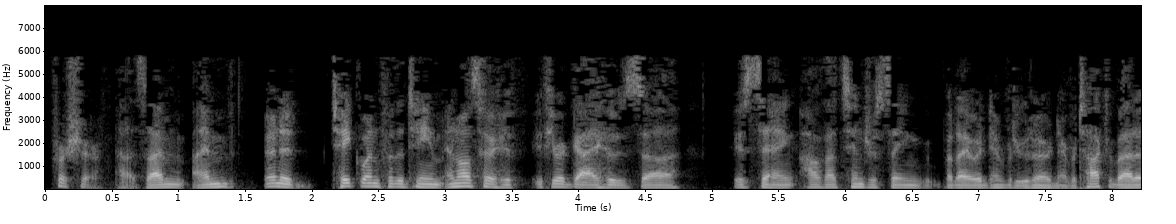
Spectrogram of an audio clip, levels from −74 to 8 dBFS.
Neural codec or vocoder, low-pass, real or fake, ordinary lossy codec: codec, 16 kHz in and 24 kHz out, 0.6 kbps, FocalCodec, streaming, 4096 codes; 7.2 kHz; fake; MP3, 24 kbps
